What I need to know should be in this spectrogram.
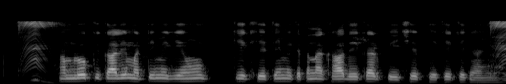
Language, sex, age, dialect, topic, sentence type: Bhojpuri, male, 18-24, Western, agriculture, question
